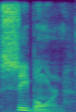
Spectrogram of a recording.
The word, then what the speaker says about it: Seaborn: By the way, it's Bryce Seaborn. There was an R in there. Bryce Seaborn from Greenwood, tight end.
